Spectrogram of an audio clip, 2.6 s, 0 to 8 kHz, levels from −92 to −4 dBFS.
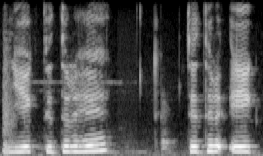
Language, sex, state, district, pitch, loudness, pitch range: Hindi, female, Madhya Pradesh, Bhopal, 260 Hz, -14 LUFS, 255-275 Hz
